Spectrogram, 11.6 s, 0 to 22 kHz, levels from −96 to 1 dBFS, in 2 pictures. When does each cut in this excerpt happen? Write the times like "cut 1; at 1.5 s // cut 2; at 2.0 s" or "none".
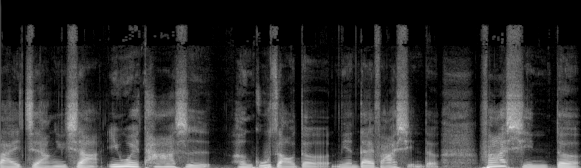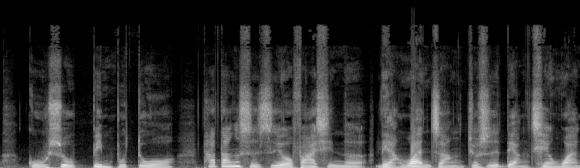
cut 1; at 9.5 s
